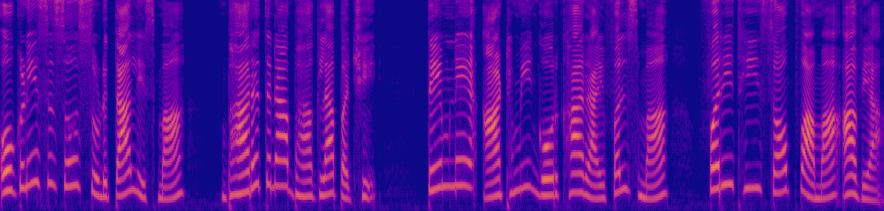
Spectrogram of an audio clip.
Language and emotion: Gujarati, neutral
